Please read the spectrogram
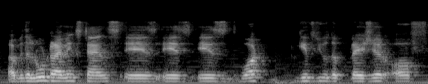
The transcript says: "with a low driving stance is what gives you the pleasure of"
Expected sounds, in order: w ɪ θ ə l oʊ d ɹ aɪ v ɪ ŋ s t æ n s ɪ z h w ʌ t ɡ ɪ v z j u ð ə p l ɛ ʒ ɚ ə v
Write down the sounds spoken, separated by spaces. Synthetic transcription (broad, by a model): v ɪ ə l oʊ d ɹ aɪ v ɪ ŋ s t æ n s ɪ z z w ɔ t ɡ ɪ v z j u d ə p l ɛ ʒ ɚ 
